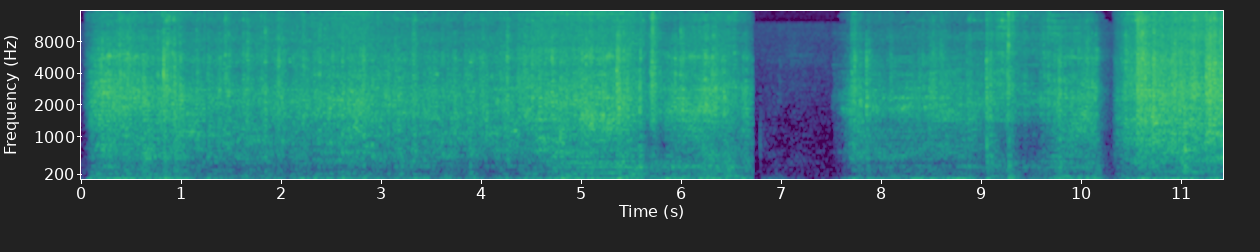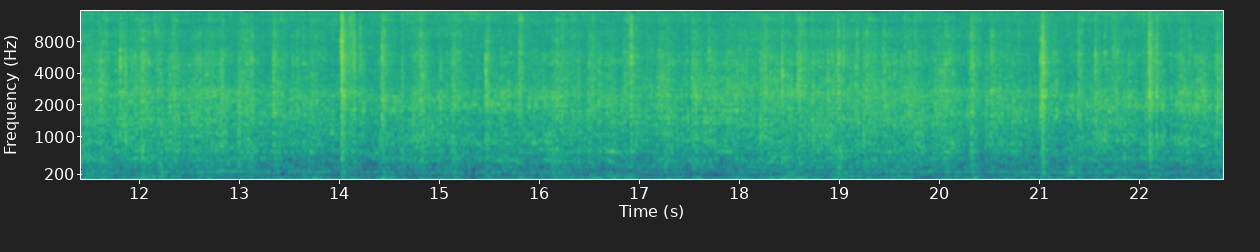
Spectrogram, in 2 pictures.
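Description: LEGO WeDo 2.0 train's electric motor and plastic gear train whirring steadily as it drives the locomotive around plastic track, with the wheels rattling and a few sharp clicks. The sound cuts out briefly about 7 s in, comes back quieter, and grows louder again about 10 s in.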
